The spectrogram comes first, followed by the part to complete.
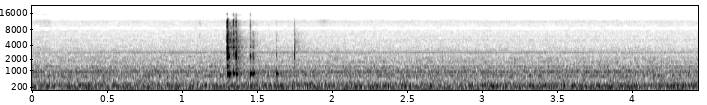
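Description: A quick cluster of three or four light clicks as a wooden stir stick knocks against a plastic mixing cup while thick eco-resin mix is scraped out into a silicone mold, over a steady low hum.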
